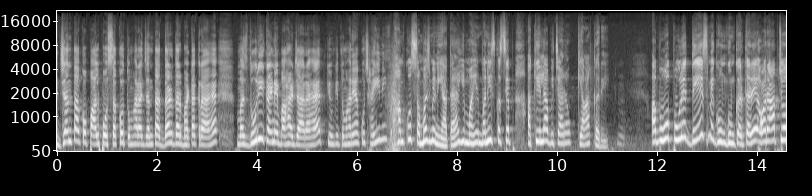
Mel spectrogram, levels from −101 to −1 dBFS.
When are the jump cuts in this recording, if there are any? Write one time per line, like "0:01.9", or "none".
0:06.6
